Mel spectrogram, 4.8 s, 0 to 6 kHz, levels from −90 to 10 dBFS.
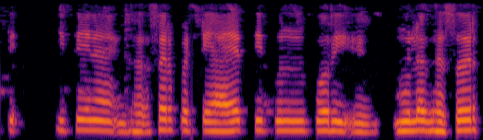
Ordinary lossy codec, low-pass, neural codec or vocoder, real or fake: none; 5.4 kHz; none; real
